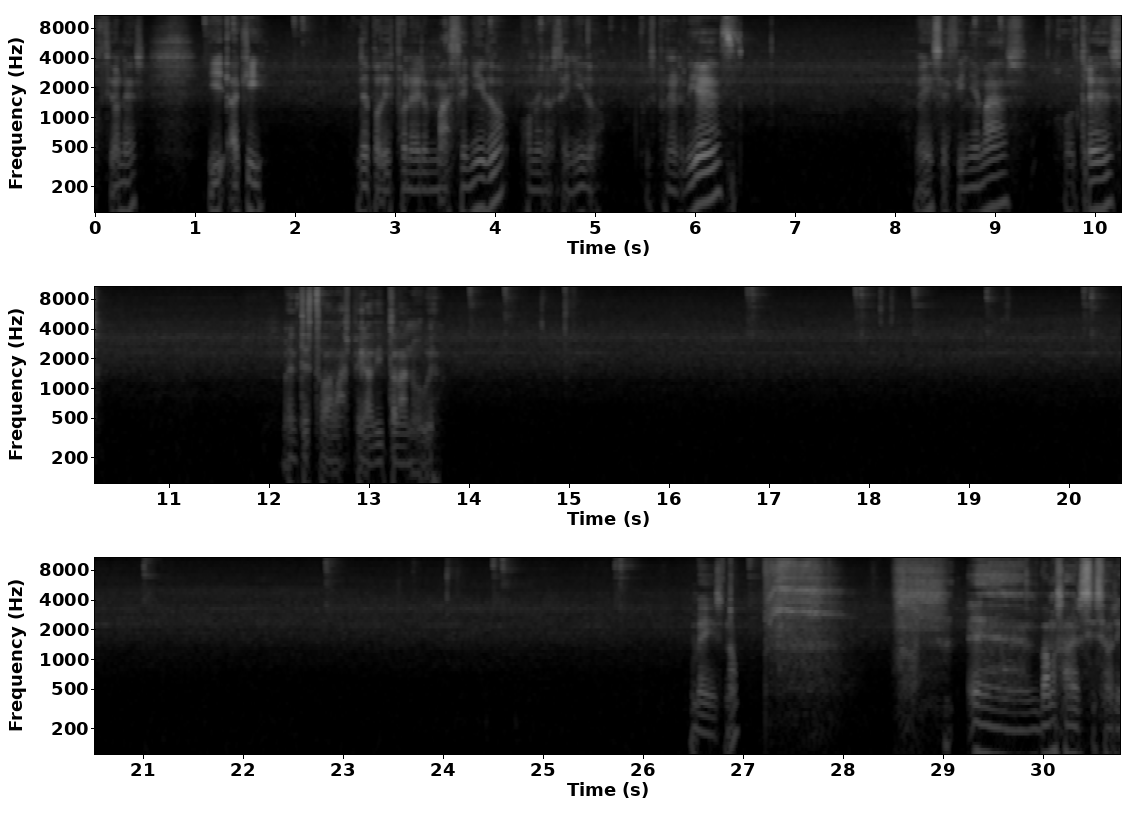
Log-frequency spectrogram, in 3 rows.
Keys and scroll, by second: 5.1-6.0 typing, 9.6 3, 9.8 Tab, 14.8 4, 15.0 Tab, 18.3 space, 24.1 4, 26.9 space, 30.0 super+Tab.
